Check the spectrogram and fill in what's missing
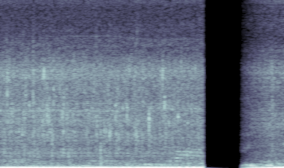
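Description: Onions frying for haleem over a medium flame, a steady close sizzle with a low hum underneath, cut by a brief moment of silence before the sizzling resumes.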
